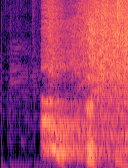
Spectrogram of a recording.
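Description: After a brief hush, a large ape suddenly lets out a loud, rough roar, its growling grunts swelling into a second harsher surge before trailing off.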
